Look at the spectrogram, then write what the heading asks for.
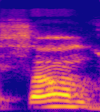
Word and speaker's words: Psalms: now the brother said Psalms was a spell because the p is silent all right the p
